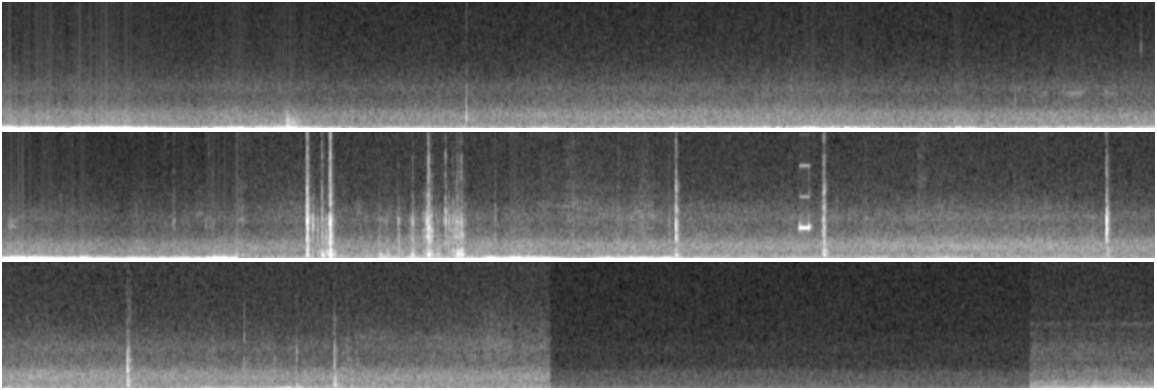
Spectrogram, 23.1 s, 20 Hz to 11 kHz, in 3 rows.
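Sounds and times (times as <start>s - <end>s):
wind buffeting microphone: 0.0s - 9.3s, 10.0s - 18.0s.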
